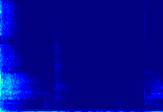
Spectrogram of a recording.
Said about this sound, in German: So, ihr kennt das, bevor die Predigt kommt, muss ich einmal in die Hand klatschen, um Bild und Ton zu synchronisieren.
